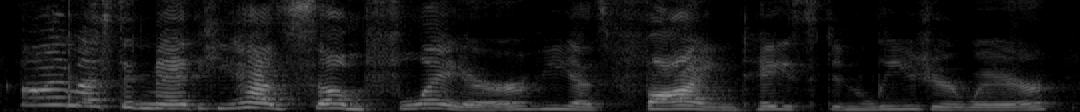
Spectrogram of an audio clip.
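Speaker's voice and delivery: high, loud, sing-song rhyming read; dramatic storybook reading. A narrator's reading. Reading the picture book to children, dramatically. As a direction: read the rhyme big for kids.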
